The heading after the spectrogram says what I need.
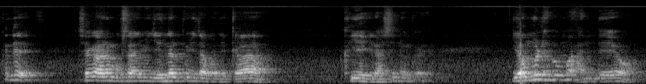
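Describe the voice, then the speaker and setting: A man pastor preaching a sermon, emphatic, swinging between hushed passages and loud exclamations. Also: a little high, a little fast, a little hiss or hum. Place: church sanctuary. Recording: echoey church sound from a distance.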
